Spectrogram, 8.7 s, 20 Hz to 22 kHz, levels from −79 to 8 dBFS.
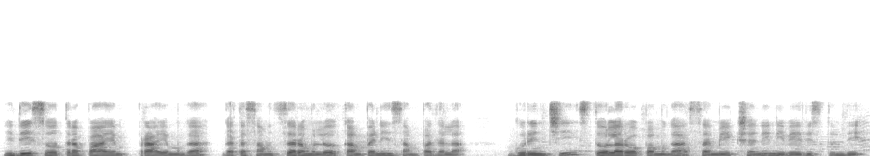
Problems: background conversations at intervals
